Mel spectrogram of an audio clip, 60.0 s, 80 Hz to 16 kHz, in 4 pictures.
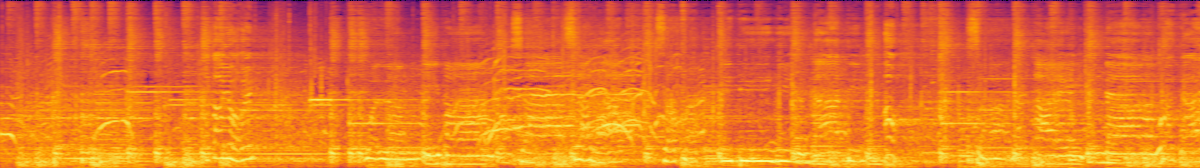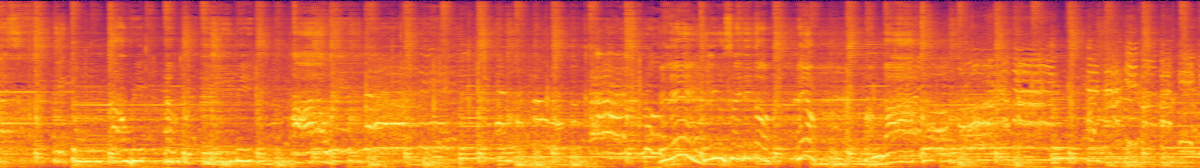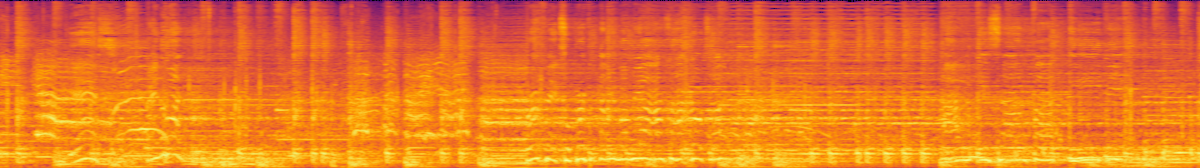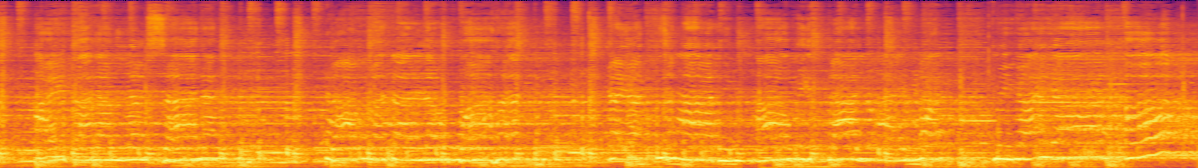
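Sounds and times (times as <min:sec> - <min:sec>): crowd cheering and whooping: 0:00.0 - 0:02.2, 0:05.6 - 0:09.1, 0:26.8 - 0:33.2
live pop band with singer: 0:00.0 - 0:59.9.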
